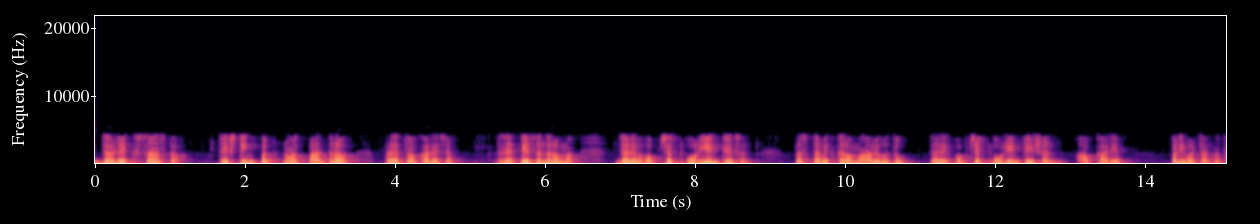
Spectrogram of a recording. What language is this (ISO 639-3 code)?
guj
